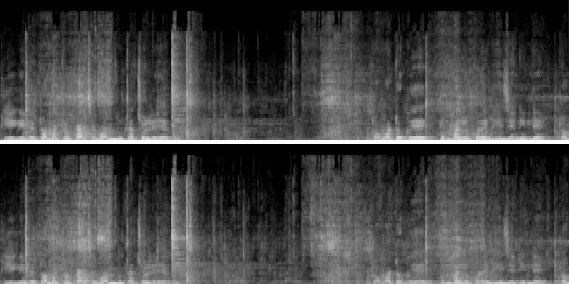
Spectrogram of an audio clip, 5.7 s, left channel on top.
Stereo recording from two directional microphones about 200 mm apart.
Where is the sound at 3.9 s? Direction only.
30° left (ahead or behind).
